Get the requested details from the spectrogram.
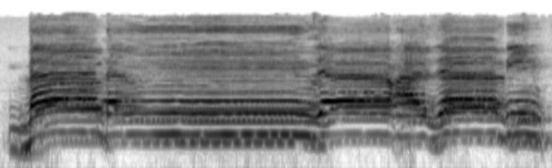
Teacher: Bir kere ihfa tam çıkmıyoruz. Ağız boşluğundan ses gelmemelidir. Genizden yani burundan ses gelmeli.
